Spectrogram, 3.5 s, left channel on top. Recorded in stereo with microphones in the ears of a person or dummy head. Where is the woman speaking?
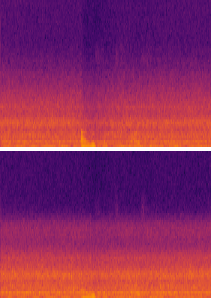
15° left (ahead or behind), 0.6 m; by 3.1 s 35° right (ahead or behind), 2 m.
